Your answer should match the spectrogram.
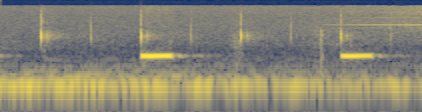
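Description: Quiz countdown-timer sound effect: a short, clear beep about once a second with a sharp tick between each pair of beeps, over a steady low droning tone, marking the seconds left to answer.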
